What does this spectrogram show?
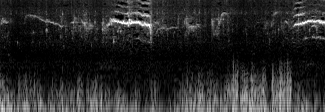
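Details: In late autumn on a mountain in a park, a very noisy grey brown-eared bulbul gives a few shrill, high, sliding calls, spaced a second or two apart, over the steady rush of a mountain stream.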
